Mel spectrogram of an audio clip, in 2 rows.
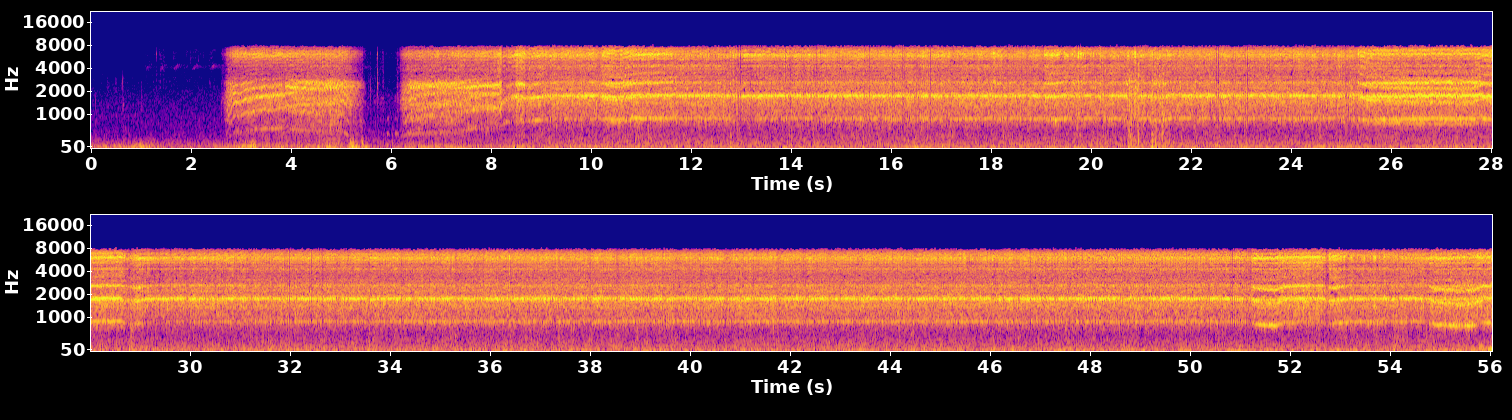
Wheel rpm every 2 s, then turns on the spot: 0, 70, 90, 100, 210, 230, 230, 230, 230, 230, 230, 230, 230, 210, 230, 230, 230, 230, 230, 230, 230, 230, 230, 230, 230, 230, 230, 220.
none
